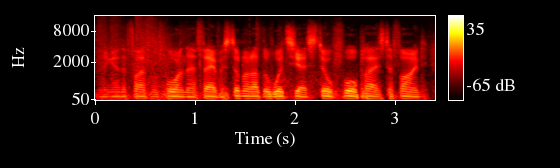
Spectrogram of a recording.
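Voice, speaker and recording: A young male caster calls the action in a low, rapid voice, a little raspy as he gets over a flu. He speaks into a headset mic on a studio set and climbs into excited shouts when the plays land. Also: noisy background. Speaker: esports caster. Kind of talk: play-by-play commentary. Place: studio set with gaming stations.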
